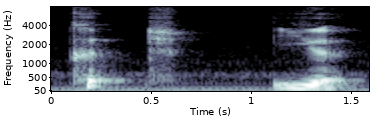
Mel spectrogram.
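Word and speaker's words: Kutuzov: an aide, said Bolkonsky, saying Kutyuzov like a Frenchman rather than Kutyuzov as a Frenchman rather than Kutsov. There's an accent on the O in the French man's way as opposed to the accent on the U.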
